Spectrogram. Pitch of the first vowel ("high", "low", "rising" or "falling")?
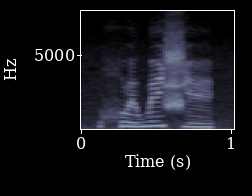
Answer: low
